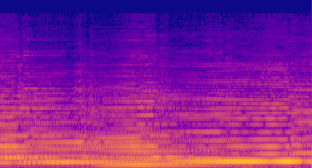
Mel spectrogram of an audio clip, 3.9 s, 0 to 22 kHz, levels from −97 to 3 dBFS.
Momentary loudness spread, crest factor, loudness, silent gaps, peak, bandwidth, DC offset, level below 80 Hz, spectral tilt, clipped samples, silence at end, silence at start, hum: 10 LU; 12 dB; -22 LUFS; none; -10 dBFS; 4.8 kHz; under 0.1%; -58 dBFS; -10 dB/octave; under 0.1%; 0 s; 0 s; none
